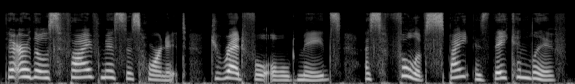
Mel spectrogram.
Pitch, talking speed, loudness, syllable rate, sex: 265 Hz, 155 wpm, -19 LUFS, 4.7 syllables/s, female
